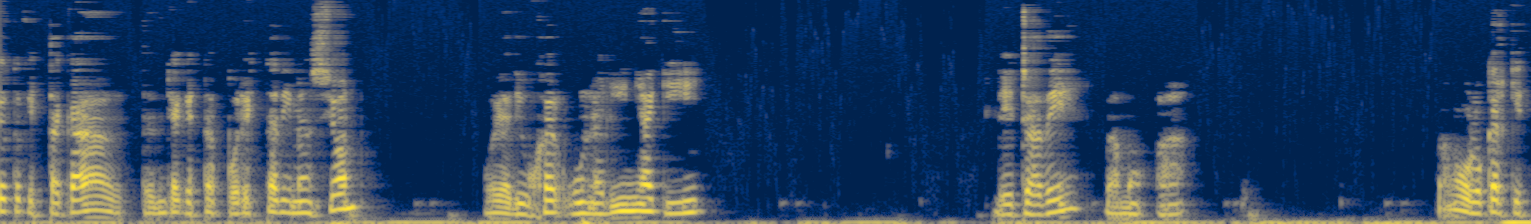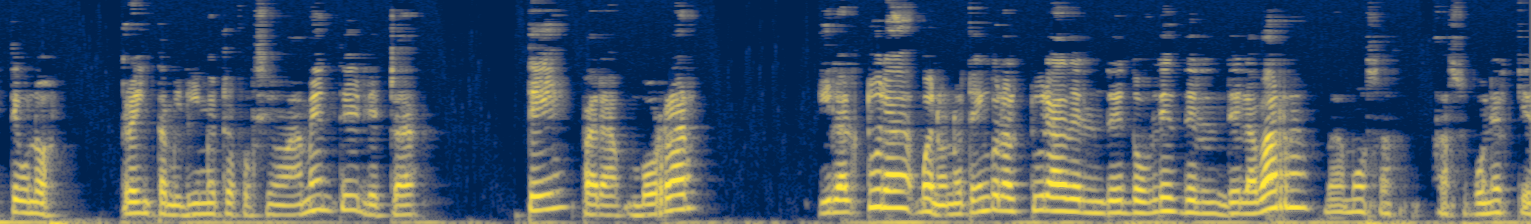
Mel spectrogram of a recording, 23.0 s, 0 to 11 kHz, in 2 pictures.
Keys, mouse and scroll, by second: 6.4 ↺, 7.2 d, 8.1 click, 10.3 click, 12.0-15.2 typing, 22.3 click.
